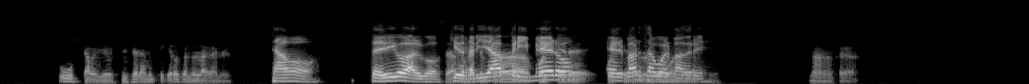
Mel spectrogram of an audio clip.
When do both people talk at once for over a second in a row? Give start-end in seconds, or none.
4.4-7.1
